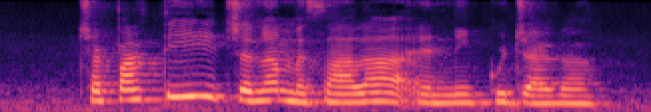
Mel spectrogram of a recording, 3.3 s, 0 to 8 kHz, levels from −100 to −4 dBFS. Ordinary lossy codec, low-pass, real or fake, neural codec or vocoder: none; none; fake; codec, 16 kHz, 4 kbps, X-Codec, HuBERT features, trained on balanced general audio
